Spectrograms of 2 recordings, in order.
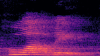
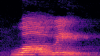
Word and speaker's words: Huawei: You might pronounce it as Huawei, Huawei, Hawaii. I don't know what all names you call this brand as, but the actual way of saying it is Huawei. Yes, here the H is silent and you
